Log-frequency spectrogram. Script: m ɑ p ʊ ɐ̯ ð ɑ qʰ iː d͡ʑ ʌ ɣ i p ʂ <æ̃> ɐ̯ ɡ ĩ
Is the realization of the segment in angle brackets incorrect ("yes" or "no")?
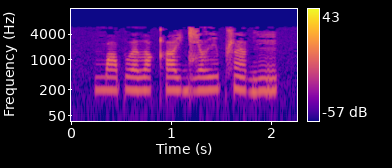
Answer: no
